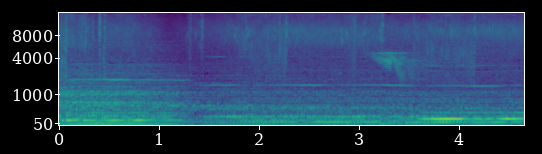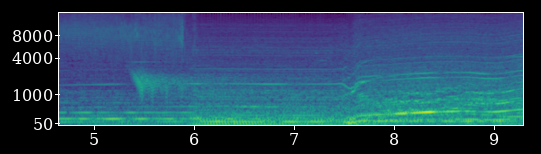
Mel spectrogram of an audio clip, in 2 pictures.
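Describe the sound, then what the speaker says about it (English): An animated space rover's engine pushed to full thrust on a mysterious planet, a steady whirring, rising drone that swells and climbs in pitch near the end, with no talking. "Turn your engine full thrust!"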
